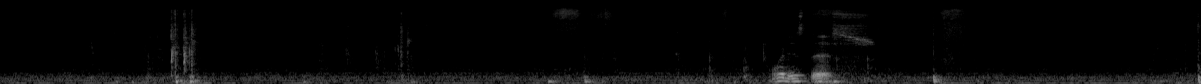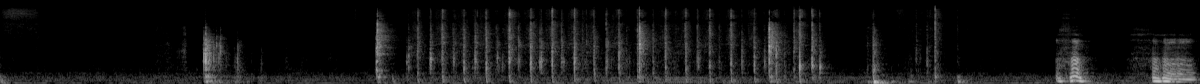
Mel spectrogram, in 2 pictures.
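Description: Hands rustle and knock softly on a surface now and then.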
